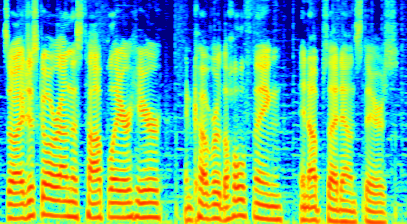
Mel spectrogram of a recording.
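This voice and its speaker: A man narrating a casual game building tutorial as a YouTuber, speaking informally in a steady, repetitive cadence. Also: mid-range voice, moderate pace, clean tone, faint music behind.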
